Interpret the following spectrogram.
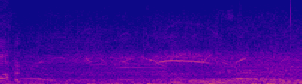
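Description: Stadium crowd of football fans: a steady din of many voices, with a brief high tone rising and falling about halfway through.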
